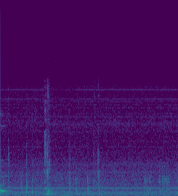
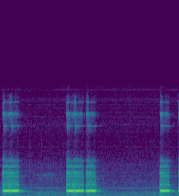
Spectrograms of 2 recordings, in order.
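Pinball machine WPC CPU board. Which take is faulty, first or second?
second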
